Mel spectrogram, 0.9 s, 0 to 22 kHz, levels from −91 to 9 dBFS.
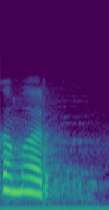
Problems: low volume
